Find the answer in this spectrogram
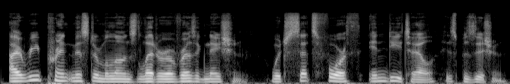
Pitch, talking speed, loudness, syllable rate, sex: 135 Hz, 165 wpm, -17 LUFS, 5.2 syllables/s, male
